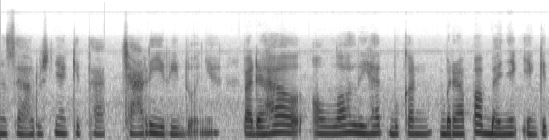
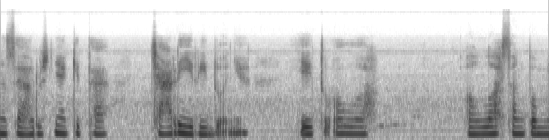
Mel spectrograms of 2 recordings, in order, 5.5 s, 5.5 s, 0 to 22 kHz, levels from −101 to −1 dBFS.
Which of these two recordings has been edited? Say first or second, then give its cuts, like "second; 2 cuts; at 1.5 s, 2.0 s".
first; 4 cuts; at 1.1 s, 2.2 s, 3.1 s, 4.3 s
